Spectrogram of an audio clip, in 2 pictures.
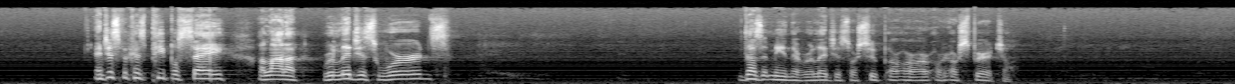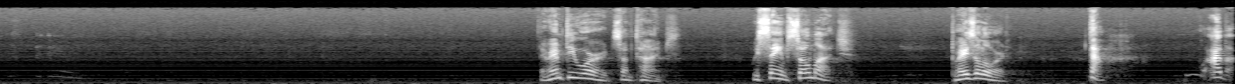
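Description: A middle-aged man speaks with animation through a headset microphone, with pauses between phrases.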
